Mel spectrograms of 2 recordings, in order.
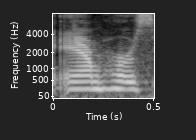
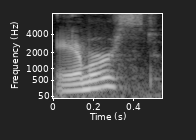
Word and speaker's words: Amherst: 15th that's an amber I'm saying Amherst Massachusetts but I was corrected and it's Amherst I guess they don't pronounce the h's in in Massachusetts speaking at swim sea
